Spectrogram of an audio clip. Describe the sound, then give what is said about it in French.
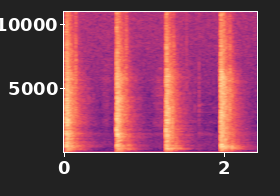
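Four heavy bangs as an angry man pounds on a door, evenly spaced and loud, each a sharp wooden thud with a short ringing decay and no voices between them. “Il est furieux. Il tape contre la porte.”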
